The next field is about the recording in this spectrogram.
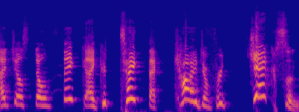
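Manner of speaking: cartoon dinosaur character voice. Quoting the toy dinosaur's line from the original Toy Story: Rex impression. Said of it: "honestly thought I was in the room with Rex then".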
